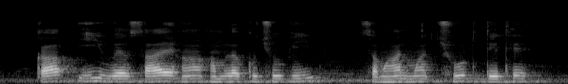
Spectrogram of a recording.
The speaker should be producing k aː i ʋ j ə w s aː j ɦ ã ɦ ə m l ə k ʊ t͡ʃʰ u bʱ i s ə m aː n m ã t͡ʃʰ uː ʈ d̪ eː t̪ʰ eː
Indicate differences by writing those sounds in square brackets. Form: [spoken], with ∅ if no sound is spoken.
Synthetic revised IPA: k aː i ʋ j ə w s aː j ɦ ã ɦ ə m l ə k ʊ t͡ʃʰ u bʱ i s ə m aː n m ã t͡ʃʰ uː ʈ d̪ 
